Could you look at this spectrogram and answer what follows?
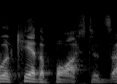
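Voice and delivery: a bad British accent drifting off target; botched British accent. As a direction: try British and miss. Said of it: "It came out Australian".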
